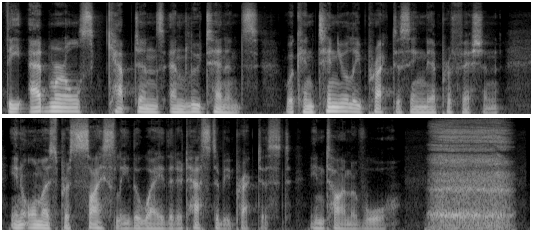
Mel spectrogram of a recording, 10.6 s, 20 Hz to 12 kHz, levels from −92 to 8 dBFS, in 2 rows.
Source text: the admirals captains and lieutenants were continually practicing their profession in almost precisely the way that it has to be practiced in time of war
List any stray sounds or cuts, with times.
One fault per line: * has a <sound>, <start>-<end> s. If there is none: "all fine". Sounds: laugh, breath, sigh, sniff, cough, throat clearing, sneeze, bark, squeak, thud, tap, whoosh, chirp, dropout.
* has a breath, 9.5-10.4 s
